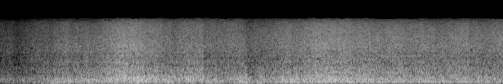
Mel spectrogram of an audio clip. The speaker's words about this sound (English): here's the sound of the water flooding in the streets of Lower Manhattan at the height of Hurricane Sandy.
